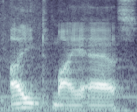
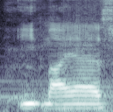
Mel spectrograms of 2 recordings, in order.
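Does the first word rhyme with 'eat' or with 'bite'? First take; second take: bite; eat. First: The first word's vowel sounds like 'bite'. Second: The first word's vowel sounds like 'eat'. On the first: "if it was spelt like that, really it would be" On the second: "if you pronounce it like the end of elite"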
